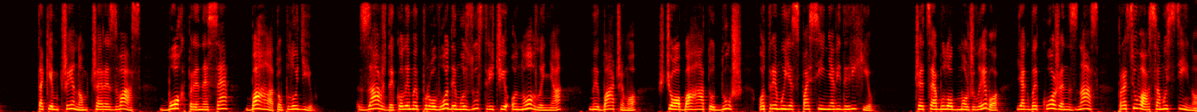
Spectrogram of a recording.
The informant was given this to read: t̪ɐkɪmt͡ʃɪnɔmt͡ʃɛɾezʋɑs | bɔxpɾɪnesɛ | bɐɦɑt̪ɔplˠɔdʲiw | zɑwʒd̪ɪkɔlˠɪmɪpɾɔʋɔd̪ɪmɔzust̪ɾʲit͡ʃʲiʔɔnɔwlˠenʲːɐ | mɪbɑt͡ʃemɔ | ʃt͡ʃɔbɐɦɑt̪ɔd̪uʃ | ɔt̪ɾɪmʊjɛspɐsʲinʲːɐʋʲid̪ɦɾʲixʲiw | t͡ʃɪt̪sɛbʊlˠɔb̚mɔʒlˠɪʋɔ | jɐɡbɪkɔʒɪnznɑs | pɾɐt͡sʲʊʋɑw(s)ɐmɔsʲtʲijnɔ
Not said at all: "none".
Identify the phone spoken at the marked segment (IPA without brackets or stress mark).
s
